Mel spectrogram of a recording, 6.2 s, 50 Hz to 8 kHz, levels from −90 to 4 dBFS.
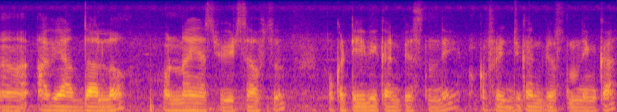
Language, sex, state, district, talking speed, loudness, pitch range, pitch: Telugu, male, Andhra Pradesh, Manyam, 135 wpm, -19 LUFS, 95-100 Hz, 100 Hz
